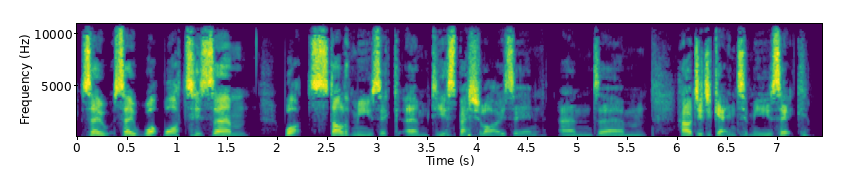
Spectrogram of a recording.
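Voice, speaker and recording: A man hosting a breakfast radio show who asks questions haltingly, with lots of ums and restarts, and encourages his guest. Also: mid-range voice, dry recording. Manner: hesitant, many ums and restarts, warmly encouraging. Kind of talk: radio interview.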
